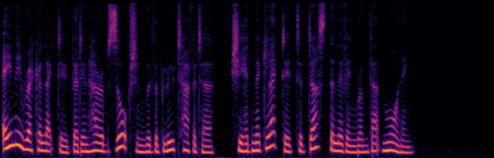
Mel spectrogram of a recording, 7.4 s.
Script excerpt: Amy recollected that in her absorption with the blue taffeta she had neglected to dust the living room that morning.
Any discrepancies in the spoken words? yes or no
no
